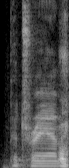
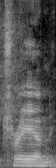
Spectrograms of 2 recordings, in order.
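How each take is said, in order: First: The name begins with a P sound. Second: The name begins without a P sound.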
